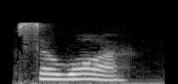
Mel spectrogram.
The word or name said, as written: sowar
